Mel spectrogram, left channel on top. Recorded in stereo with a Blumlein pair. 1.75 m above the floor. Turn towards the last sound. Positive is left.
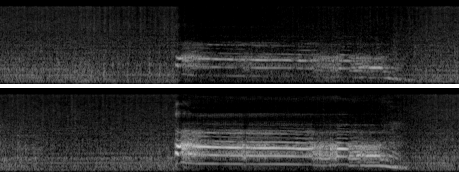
turn(degrees=-45)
